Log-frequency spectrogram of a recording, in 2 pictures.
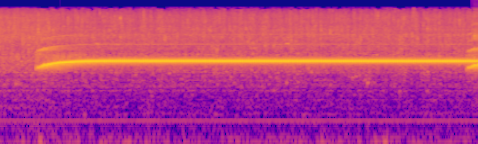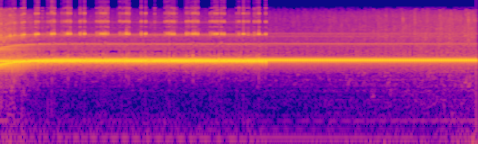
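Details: A frog visiting a back stoop in summer, giving its mating call: a long, steady, high trill that starts half a second in and runs unbroken to the end without changing pitch. A fainter second layer joins partway through.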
